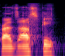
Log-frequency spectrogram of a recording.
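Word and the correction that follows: Grodziskie: Did I just say that wrong? – Grudziski.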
